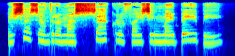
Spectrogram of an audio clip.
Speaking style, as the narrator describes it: Tsinedra said in a stricken voice

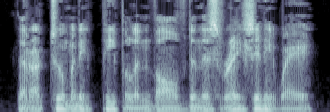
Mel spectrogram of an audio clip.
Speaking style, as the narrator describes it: Belgarath grunted

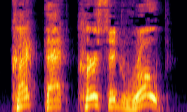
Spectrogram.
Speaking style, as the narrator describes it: Garion bellowed

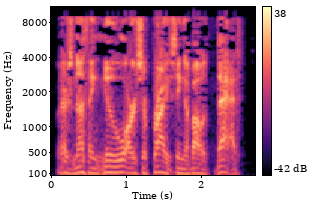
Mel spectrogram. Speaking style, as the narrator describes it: Belden growled

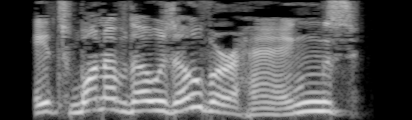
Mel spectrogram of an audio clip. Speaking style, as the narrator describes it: yelled in her ear

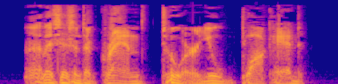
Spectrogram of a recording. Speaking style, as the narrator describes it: Belden snapped irritably

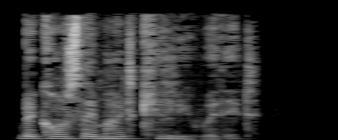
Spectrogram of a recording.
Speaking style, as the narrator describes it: she replied brightly

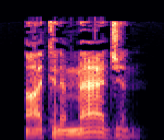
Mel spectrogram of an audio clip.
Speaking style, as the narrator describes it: said dryly

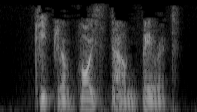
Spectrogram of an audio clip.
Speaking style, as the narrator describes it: Sparhawk hissed

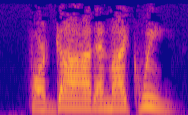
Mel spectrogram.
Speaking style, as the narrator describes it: he bellowed his defiance

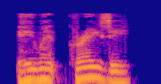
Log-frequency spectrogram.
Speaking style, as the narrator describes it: Garion said in a choked voice, still filled with the horror of the encounter

